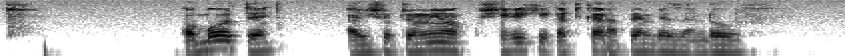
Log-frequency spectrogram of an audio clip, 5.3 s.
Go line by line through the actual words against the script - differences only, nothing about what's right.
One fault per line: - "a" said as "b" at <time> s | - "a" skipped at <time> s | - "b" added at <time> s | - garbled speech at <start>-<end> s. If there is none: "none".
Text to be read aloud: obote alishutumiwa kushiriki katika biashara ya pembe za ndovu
- "biashara" skipped at 3.8 s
